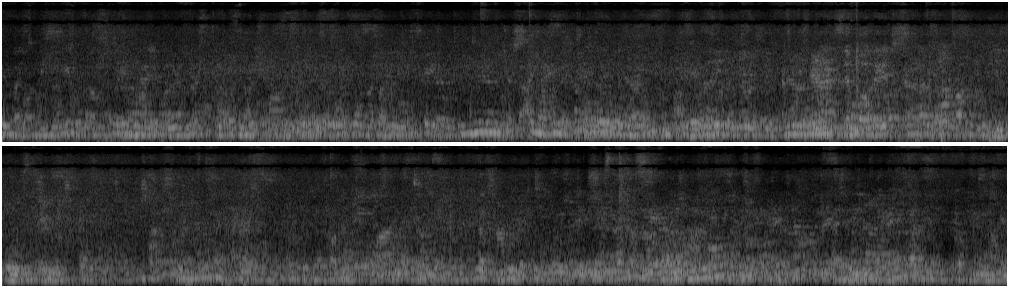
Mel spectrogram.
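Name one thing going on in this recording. A group of women and men sing together in an echoing hall.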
